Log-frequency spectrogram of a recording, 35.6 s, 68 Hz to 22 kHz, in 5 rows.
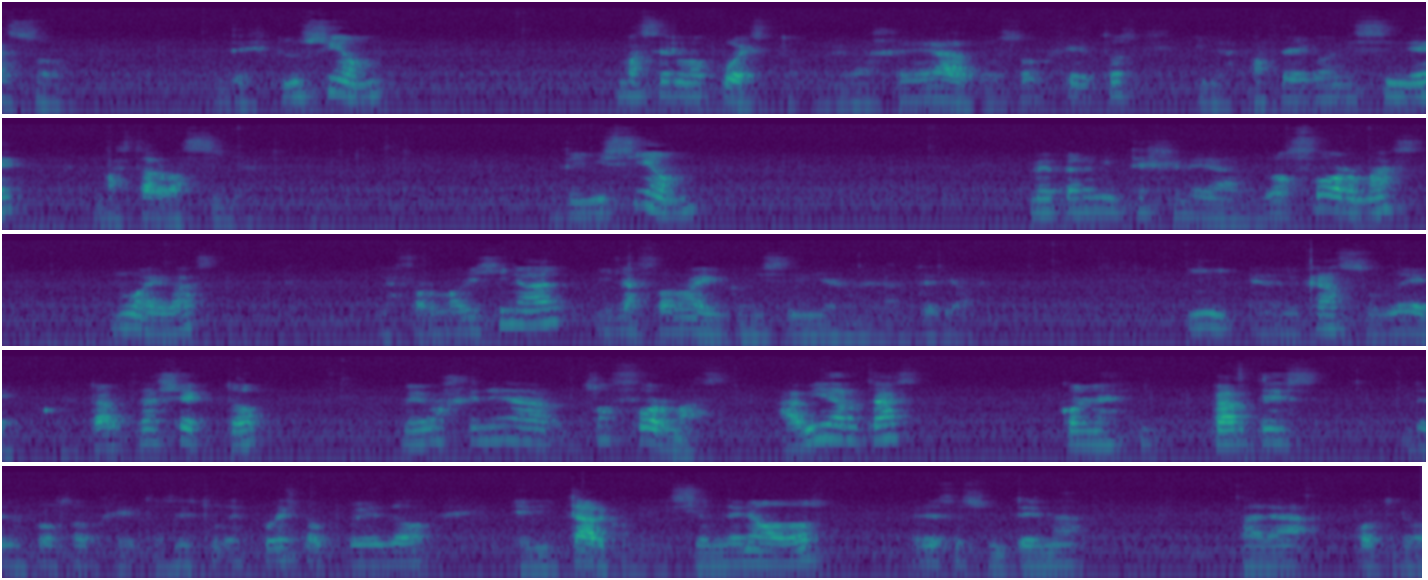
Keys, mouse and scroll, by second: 8.9 shift+click, 20.1 shift+click, 24.5-25.1 ctrl+scroll up 2, 25.4 ctrl+click, 27.4-27.7 ctrl+scroll down 1, 28.1 ctrl+click.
